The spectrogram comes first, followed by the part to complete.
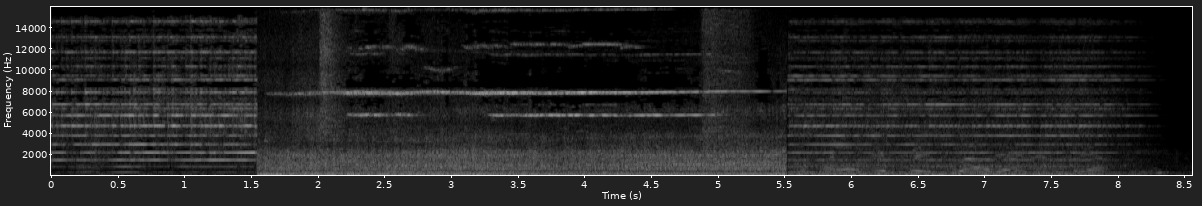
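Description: A building fire alarm sounding one steady electronic tone, then for about four seconds the loud running engine of a fire truck, after which the alarm tone comes back.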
